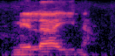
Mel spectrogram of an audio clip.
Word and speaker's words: melaena: মেলানা বানানো হচ্ছে MELAENA, মেলাইনা, মানে উচ্চারণ যদি আমরা এভাবে করি।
